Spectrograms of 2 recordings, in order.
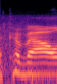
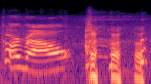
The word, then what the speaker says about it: Cavell: Every time we correct you, then you're like, okay, oh yeah, Cavell. And then you're like, Edith Carvel. Like right away you say it wrong again.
